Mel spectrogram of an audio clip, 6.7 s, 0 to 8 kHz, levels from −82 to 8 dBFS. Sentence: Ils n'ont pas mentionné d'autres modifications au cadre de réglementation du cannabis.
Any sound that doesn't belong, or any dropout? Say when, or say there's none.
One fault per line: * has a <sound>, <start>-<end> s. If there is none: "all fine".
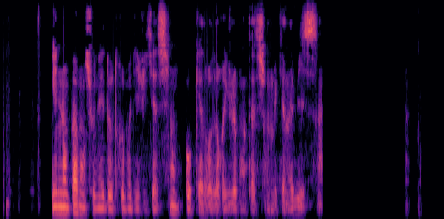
all fine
